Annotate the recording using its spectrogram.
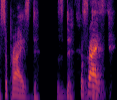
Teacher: Surprised with a D, but it's a ZD.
